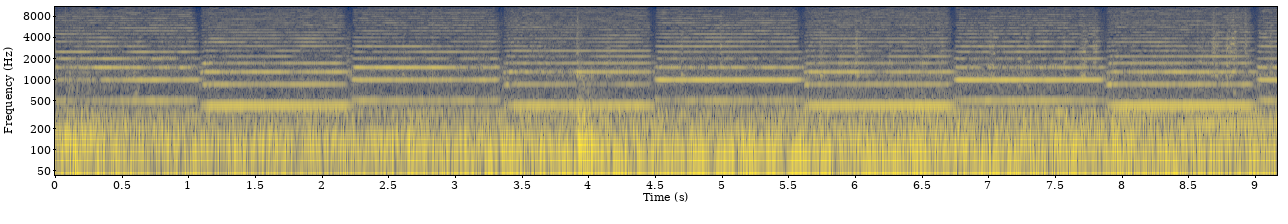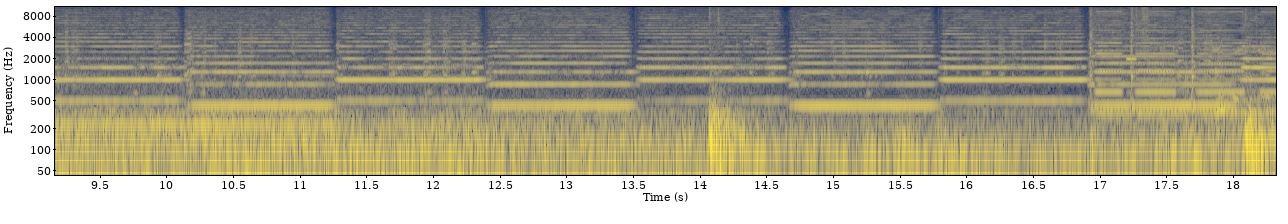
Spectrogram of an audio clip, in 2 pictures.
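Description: Fire engine's two-tone siren alternating between a high and a low note, each held for about a second, over a low engine rumble. Near the end another pitched sound joins in.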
